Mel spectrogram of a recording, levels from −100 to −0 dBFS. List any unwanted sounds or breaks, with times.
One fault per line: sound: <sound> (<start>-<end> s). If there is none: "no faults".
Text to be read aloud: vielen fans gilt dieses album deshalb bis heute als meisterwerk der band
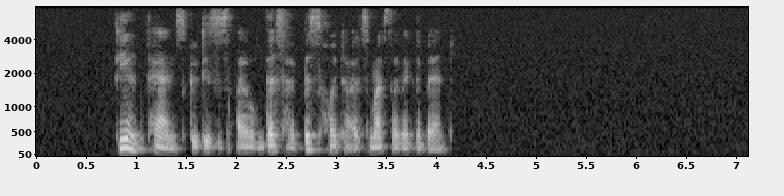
no faults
